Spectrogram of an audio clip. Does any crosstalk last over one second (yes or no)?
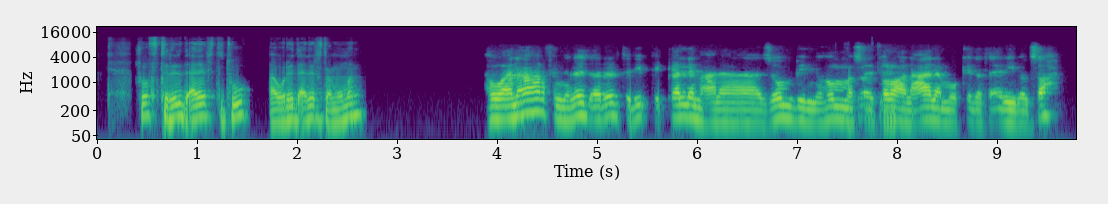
no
